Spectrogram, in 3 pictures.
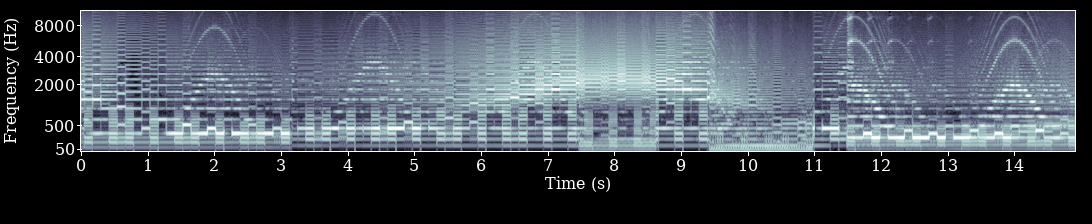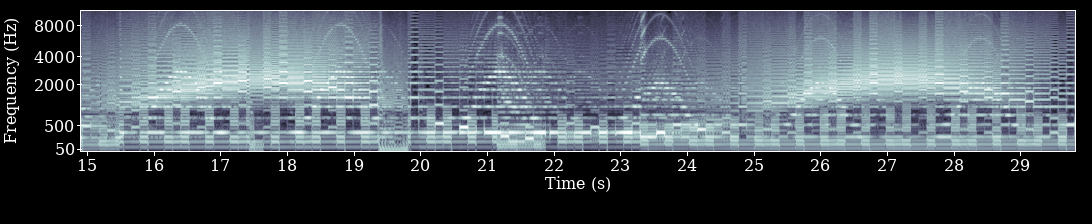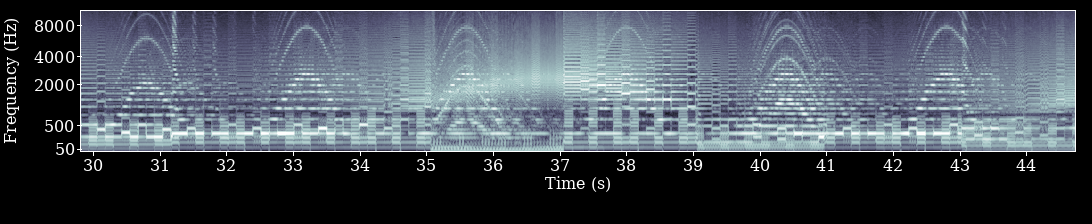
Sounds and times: Music: 0.0s - 44.7s.

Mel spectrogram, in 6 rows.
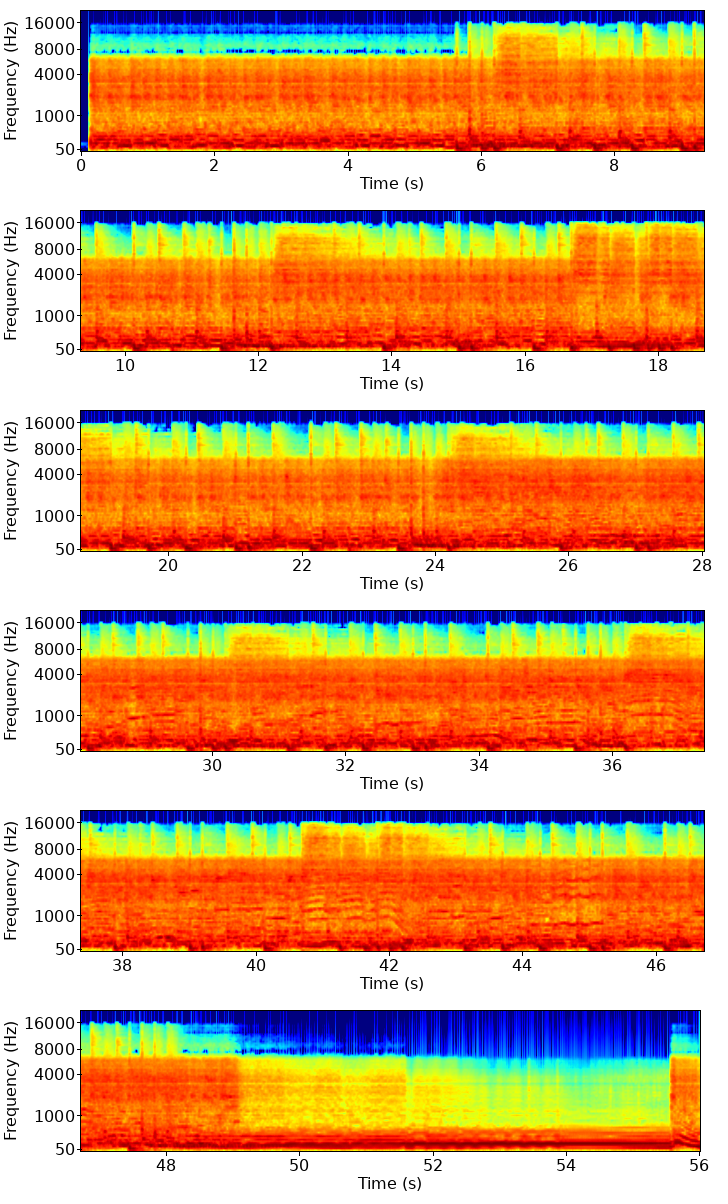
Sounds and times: Rock and roll: 0.0s - 56.0s.

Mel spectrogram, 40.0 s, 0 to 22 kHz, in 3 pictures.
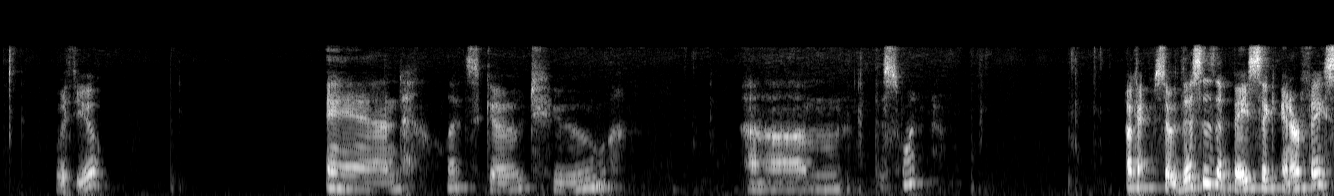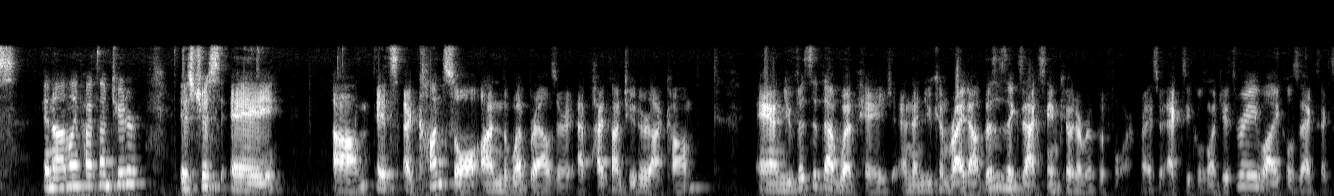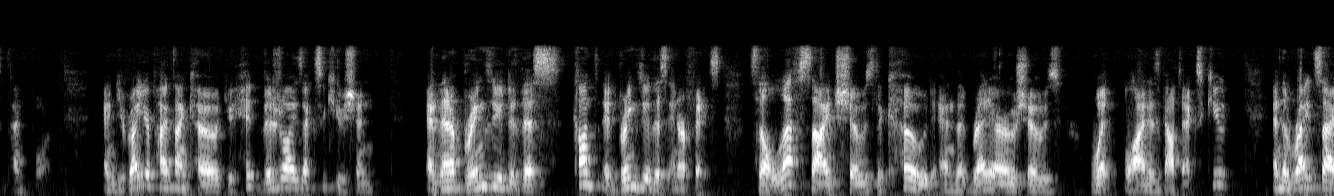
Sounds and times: Inside, small room: 0.0s - 40.0s
Speech: 0.6s - 1.0s, 3.3s - 6.3s, 7.4s - 9.3s, 11.3s - 30.4s, 31.0s - 40.0s.

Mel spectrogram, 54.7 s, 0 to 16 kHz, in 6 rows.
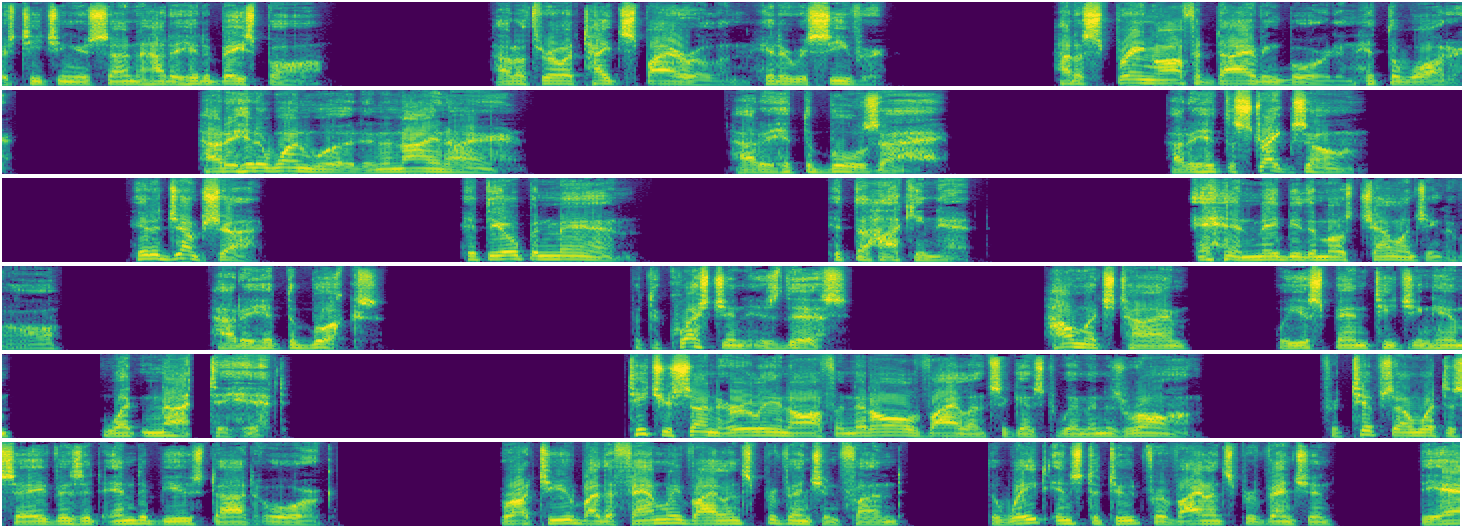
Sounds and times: Speech: 0.0s - 2.0s, 3.1s - 5.6s, 6.6s - 9.2s, 10.4s - 12.4s, 13.7s - 15.1s, 16.4s - 17.7s, 19.0s - 19.9s, 21.1s - 22.3s, 23.4s - 24.4s, 25.7s - 27.8s, 28.7s - 29.8s, 31.3s - 32.7s, 33.9s - 34.8s, 35.4s - 38.4s, 40.4s - 44.0s, 44.8s - 47.8s, 48.8s - 54.7s.

